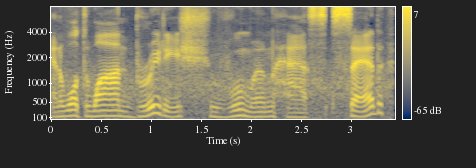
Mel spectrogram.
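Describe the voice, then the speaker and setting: A man's voice: medium pitch, takes it slowly, a bit bright, slight background noise. Rambling man vlogging outdoors. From Finland. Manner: rambling, restarts often, laughs between points. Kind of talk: casual talk to camera.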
